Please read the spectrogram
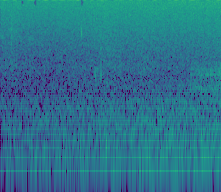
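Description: Low, steady rumble of room noise with a faint hum underneath; no one is speaking.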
